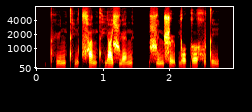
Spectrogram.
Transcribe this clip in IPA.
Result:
pʰ y˧˥ n t̪ʰ ḭ˨˩ t͡sʰ a˥˩ n t̪ʰ j ä˥ ɕ ɥ ɛ˧˥ n | ɕ y˧˥ n ʂ ɻ̩˨˩ p j o˥˩ ʊ̯ k ɤ˥ x ṵ˨˩ t̪ i˥˩

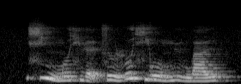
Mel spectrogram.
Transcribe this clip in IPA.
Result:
ɕ i˥˩ ŋ m ɤ˧˥ ɕ ɥ ɛ̰˨˩ t͡s ɹ̩˥˩ ɻ ɤ˥ ɕ j o˥˧ ʊ̯ m y˥˩ l w a˧˥ ɪ̯

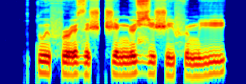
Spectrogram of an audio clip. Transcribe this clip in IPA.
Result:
tʷ ɨ f ɹ ʏ z ɨ ʃ t͡ʃ e ŋ ʏ ʑ i ʃ i f ʏ m i

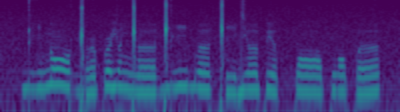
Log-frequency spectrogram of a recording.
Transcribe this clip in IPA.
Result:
ɖʱ i n ɔː ɡ͡ǁ ə˞ p ə˞ j ə ŋ͡ǁ əː ɡ͡ǁ iː b əː ǁ i d j əː pʲ əː pː ɔː p w ɔ p əː

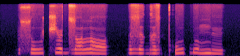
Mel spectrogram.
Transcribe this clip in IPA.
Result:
s u t͡ʃ ə˞ d͡z ɔ l ɔ | z ə ɡ ɐ z kʼ u ɓ o ŋ y

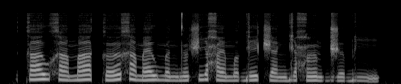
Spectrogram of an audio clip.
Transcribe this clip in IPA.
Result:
k a u̯ x a m a k œ x a m æ u̯ m œ n d œ̃ ʃ i ħ æ m ʌ ɡ e t͡ʃ æ ŋ ɡ i ħ œ̃ b d͡ʒ ø b i

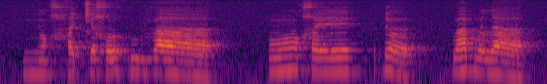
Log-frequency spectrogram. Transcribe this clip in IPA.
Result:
ɲ õ χ h a c e χ o h u v aː | õː χ ɛː | ɗ ʌ | b a b ʌ l a

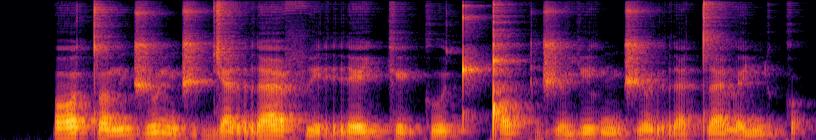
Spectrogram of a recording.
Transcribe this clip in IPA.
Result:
ɔ t ɔ n d͡ʒ u n d͡ʒ ʊ ɟ æ r æ f i r e j k e k u t ǃ ɔ k d͡ʒ ʊ j i l n d͡ʒ ʊ r æ t æ l ə ɲ ɔ k

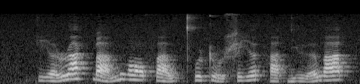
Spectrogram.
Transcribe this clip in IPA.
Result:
k i˨˩ ə̯ ɹ a˦˥ k̚ ɓ a˨˩˦ m w ɔ˧ f a˨˩˦ w t̪ʰ u˧˥ ʈ u˨˩˨ ʂ i˧˥ ə̯ h a˨˩ t̚ j ɨ˨˩˦ ə̯ w a˦˥ t̚

